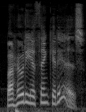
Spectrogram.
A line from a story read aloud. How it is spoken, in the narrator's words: cried Neb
